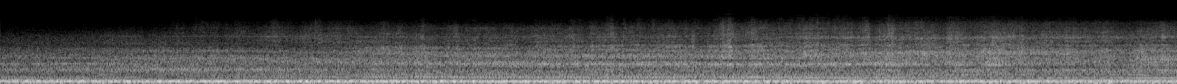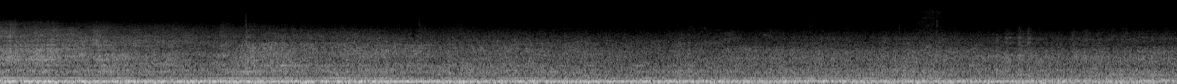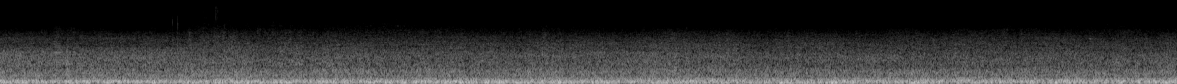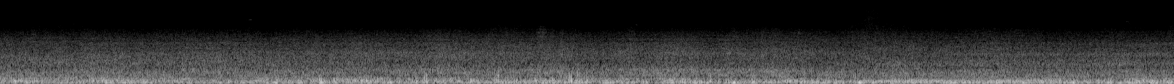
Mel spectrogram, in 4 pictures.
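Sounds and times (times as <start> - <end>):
freight train cars rumbling: 0.0 - 47.0
low engine hum: 0.0 - 47.0.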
